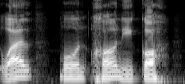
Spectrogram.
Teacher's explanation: Ta marbutah berubah menjadi ha ya bunyinya.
